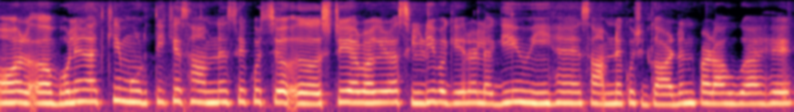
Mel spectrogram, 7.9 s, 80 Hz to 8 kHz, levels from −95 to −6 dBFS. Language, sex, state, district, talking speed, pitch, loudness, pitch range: Hindi, female, Chhattisgarh, Balrampur, 175 wpm, 255 Hz, -14 LUFS, 245-265 Hz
